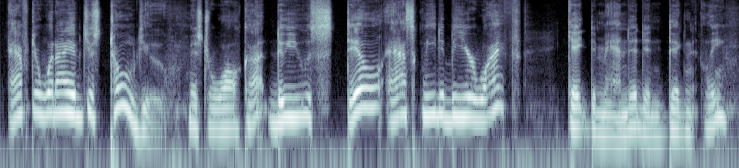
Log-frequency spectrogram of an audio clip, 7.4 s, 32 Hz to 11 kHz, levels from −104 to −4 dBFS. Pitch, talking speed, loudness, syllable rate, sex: 165 Hz, 170 wpm, -19 LUFS, 4.3 syllables/s, male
